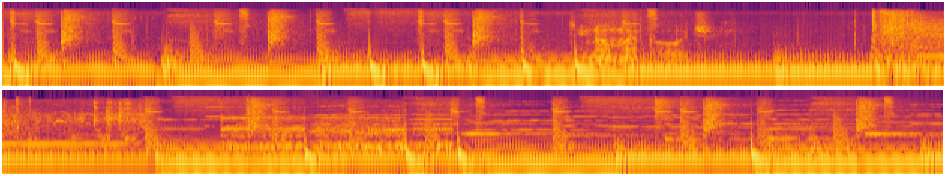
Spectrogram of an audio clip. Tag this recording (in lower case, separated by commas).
gunfire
